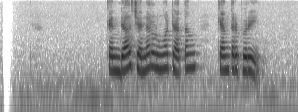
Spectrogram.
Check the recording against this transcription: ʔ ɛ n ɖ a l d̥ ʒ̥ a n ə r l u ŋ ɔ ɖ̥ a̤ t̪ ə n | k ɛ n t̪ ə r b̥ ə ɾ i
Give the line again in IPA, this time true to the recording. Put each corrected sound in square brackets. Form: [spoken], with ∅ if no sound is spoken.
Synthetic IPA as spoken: [k] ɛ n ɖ a l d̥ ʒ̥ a n ə r l u ŋ ɔ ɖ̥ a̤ t̪ ə [ŋ] | k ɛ n t̪ ə r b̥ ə ɾ i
